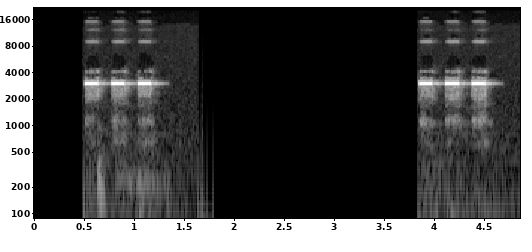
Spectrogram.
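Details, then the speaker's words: Flywing Bell 206 V3 RC helicopter, GPS unlocking in flight: sharp high beeps in groups of three repeating about every three seconds against silence, very distinct; owner hopes it means the battery is below voltage. "I wonder if uh if the the sound because it's very distinct I hope you can hear it I hope um that sound means that the battery it's uh below uh voltage"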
